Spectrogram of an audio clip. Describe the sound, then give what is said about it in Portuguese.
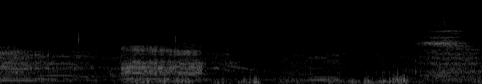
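Several cows bellow and low in overlapping calls at a corral at almost two in the morning, before dawn, one long, loud bellow standing out in the middle, with more moos trailing off and rising again toward the end. No one speaks. “Agora já são quase duas horas da madrugada, o dia logo vai raiar mas assim que eu estou me aproximando do curral, já escuto as vacas berrando, como se fosse para apartação, mas não é apartação.”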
